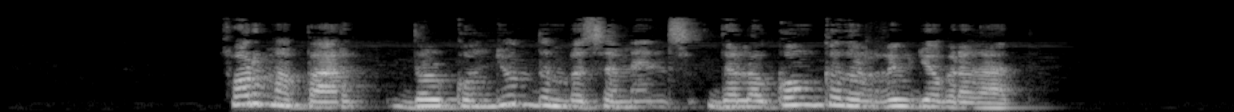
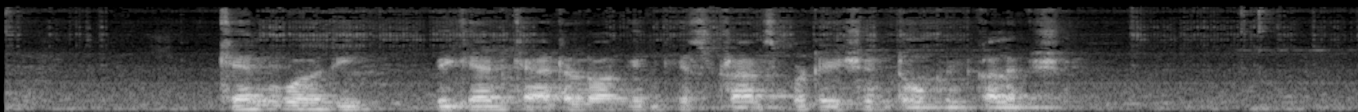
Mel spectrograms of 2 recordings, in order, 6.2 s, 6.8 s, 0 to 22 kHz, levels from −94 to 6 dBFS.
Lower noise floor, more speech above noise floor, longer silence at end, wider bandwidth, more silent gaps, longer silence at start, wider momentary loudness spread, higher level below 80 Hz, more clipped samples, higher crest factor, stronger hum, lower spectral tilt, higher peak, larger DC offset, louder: first, -89 dBFS vs -41 dBFS; first, 65 dB vs 24 dB; first, 1.05 s vs 0.05 s; second, 11.5 kHz vs 16.5 kHz; neither; first, 1.15 s vs 0.05 s; second, 9 LU vs 24 LU; second, -74 dBFS vs -54 dBFS; neither; about the same, 18 dB vs 16 dB; neither; second, -5 dB/octave vs -7 dB/octave; second, -8 dBFS vs -4 dBFS; neither; second, -25 LUFS vs -18 LUFS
